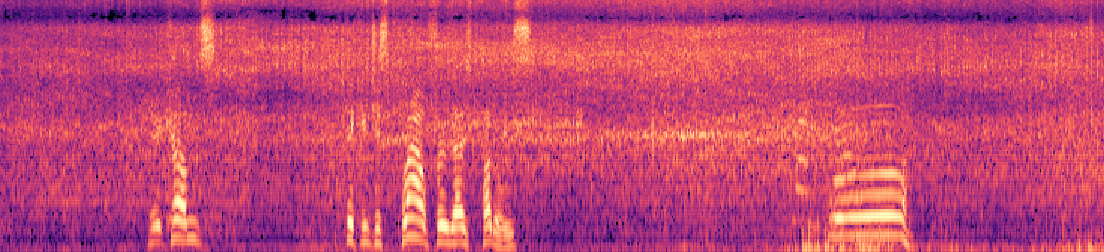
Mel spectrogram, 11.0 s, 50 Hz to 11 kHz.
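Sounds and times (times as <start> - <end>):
small electric motor whining: 0.0 - 11.0.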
